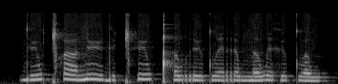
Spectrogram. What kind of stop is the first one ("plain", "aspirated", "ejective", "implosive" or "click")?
plain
